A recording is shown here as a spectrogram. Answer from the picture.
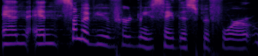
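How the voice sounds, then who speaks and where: With lively intonation, a woman speaks in a high voice that has a bright, sharp tone. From US Midwest, Columbus, Ohio. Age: 60s. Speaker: recovery speaker. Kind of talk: testimony.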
